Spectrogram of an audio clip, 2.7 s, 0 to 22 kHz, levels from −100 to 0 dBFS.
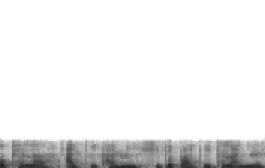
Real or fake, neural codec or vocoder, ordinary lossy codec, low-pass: fake; vocoder, 22.05 kHz, 80 mel bands, WaveNeXt; none; 3.6 kHz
